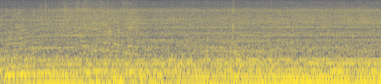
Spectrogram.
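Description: Four-stroke motor on a small boat, just fitted with a new propeller shaft and propeller, running close by: a loud, steady engine drone with a low rumble and little change in pitch.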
